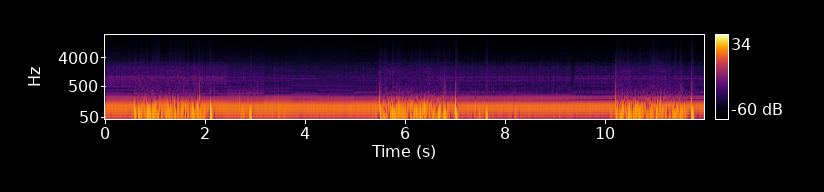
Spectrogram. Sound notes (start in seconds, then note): 0.9 sound of radio interference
